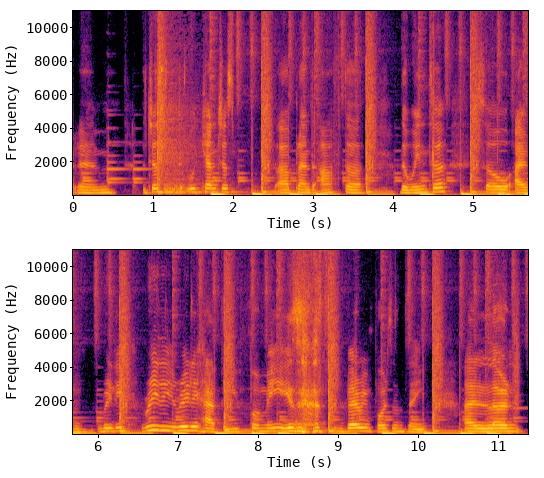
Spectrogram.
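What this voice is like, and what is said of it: Brazilian-accented English. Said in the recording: “accent is so beautiful ... I have a Brazilian accent”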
